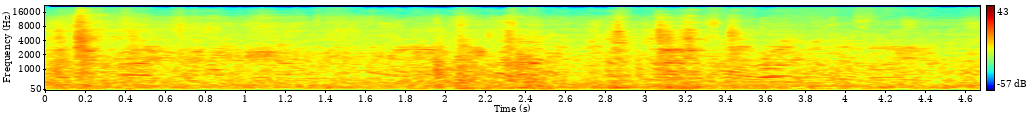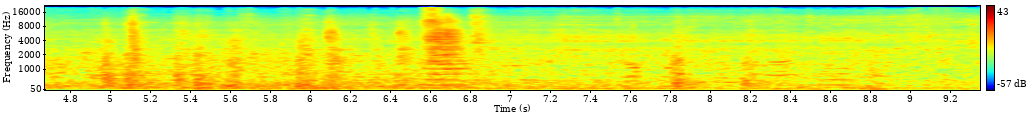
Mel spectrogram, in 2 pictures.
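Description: The Walt Disney World Railroad train rumbles steadily along the rails with a continuous rattling clatter, loud and close, sustained throughout.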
